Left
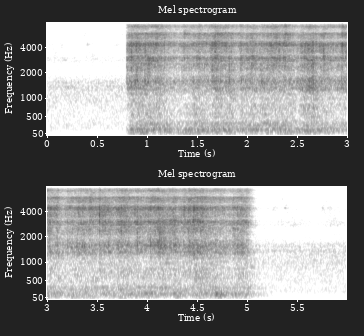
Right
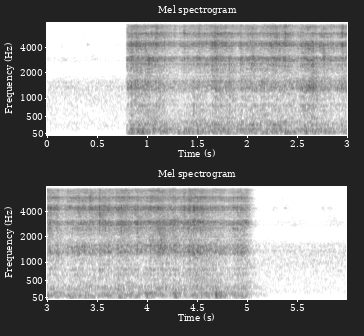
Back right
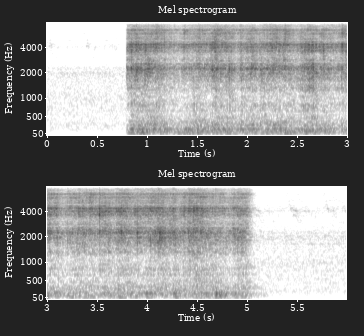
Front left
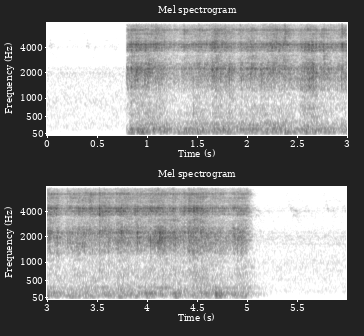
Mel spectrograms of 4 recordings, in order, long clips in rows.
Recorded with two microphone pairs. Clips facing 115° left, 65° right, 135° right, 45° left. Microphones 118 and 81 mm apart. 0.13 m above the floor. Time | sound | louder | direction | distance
0.8 | crumpling | right 1 dB, even | 20° right | 0.9 m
